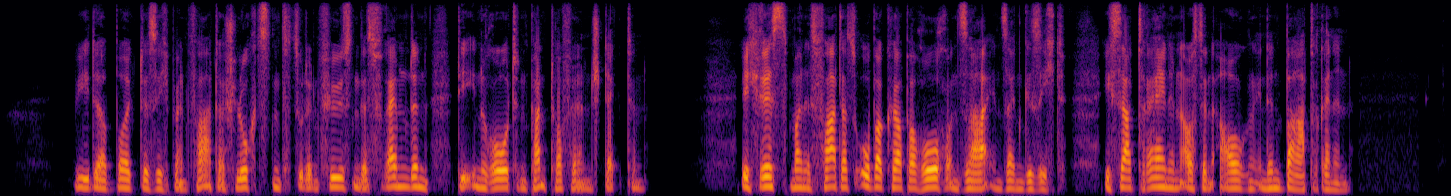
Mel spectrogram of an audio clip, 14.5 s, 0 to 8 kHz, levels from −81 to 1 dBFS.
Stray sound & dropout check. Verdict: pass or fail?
pass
